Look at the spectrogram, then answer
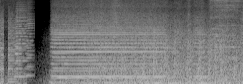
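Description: Train in the Professor Layton video game rolling along the tracks, a loud continuous rumble with a steady whistle-like tone held over it, starting abruptly after a short chime-like tone and brief gap.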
